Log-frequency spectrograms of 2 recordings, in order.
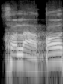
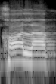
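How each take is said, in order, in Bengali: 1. শব্দটি q-এর পরে একটি হ্রস্ব স্বরে শেষ হয়। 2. শব্দটি প্রতিধ্বনিযুক্ত q-থামায় শেষ হয়। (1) "অক্ষ করিলে এক জবরকে বাদ দিয়ে সাকিন করতে হবে" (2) "ধাক্কা দিয়ে প্রতিধ্বনি করে পড়তে হবে"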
